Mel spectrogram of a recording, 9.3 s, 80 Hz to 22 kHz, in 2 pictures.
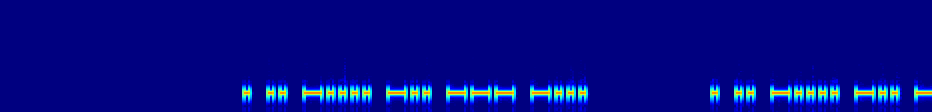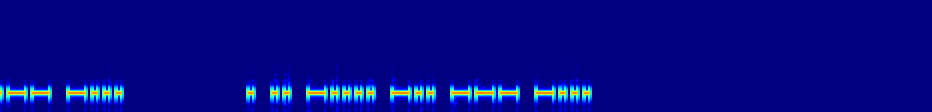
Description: Morse code, heard as a keyed tone, about 37 wpm, 700 Hz. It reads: EI6DOB EI6DOB EI6DOB
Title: DXCC-100 Call Signs - 6 Characters - Repeated 3x - 40wpm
